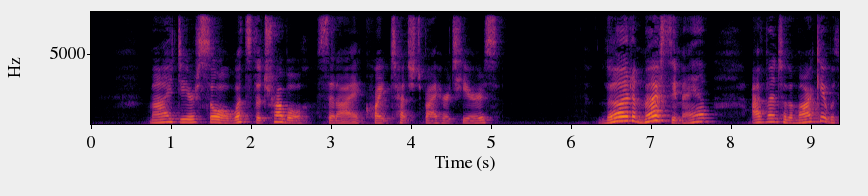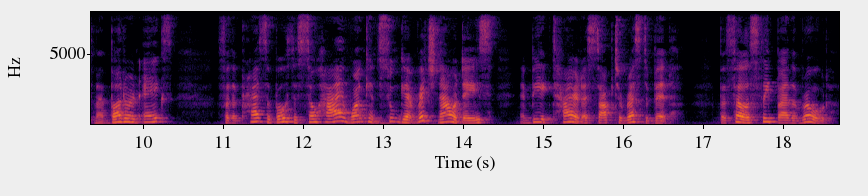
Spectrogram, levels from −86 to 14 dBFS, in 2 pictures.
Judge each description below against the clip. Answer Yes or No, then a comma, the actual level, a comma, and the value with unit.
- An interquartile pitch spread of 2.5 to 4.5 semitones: No, average, 5.0 semitones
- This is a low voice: No, high, 210 Hz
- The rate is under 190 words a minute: Yes, average, 175 wpm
